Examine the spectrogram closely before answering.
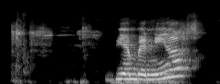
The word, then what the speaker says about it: bienvenidas: No pronunciamos una N así, nasal, alveolar, sonora, sino que la pronunciamos bilabial.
